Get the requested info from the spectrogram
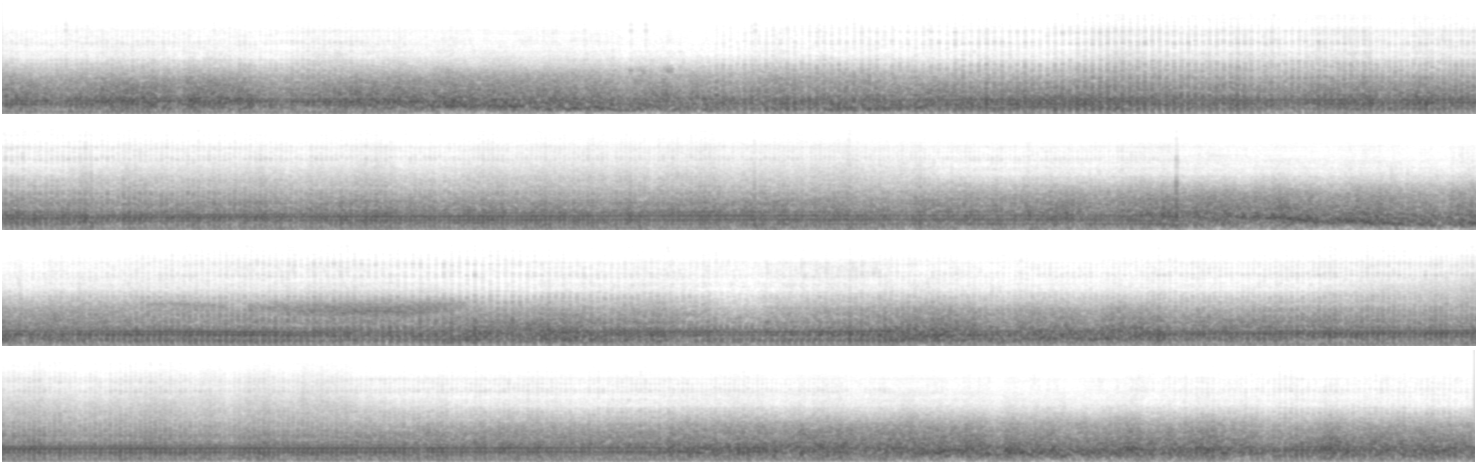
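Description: Go-kart engine under load, its pitch climbing and falling again and again as the kart accelerates out of corners and slows into them, over a steady rumble of tyres and wind.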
